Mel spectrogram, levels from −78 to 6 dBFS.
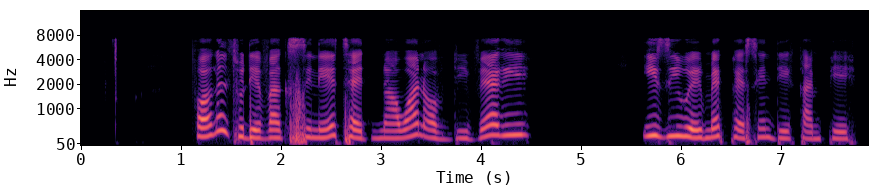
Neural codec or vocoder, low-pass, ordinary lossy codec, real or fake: none; 7.2 kHz; none; real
